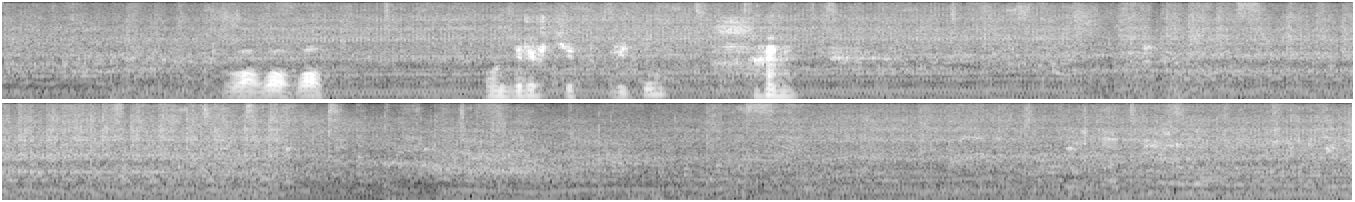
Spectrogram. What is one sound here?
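A sports car engine revs at high speed.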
